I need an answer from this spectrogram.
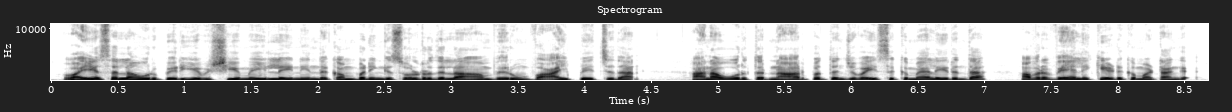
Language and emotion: Tamil, disgusted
